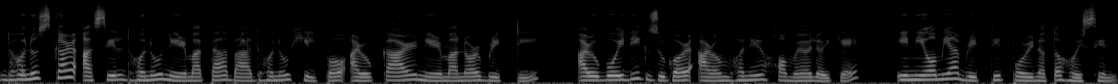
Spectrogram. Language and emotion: Assamese, neutral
